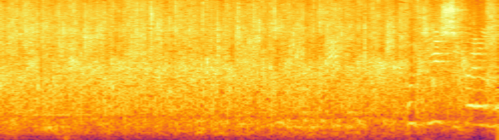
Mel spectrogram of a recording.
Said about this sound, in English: Round of applause for everybody in the audience who gave us their problems. Yeah, thank you.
